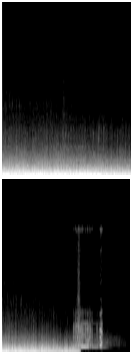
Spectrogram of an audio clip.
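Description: A deep spacecraft engine rumbles steadily, then cuts off abruptly.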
